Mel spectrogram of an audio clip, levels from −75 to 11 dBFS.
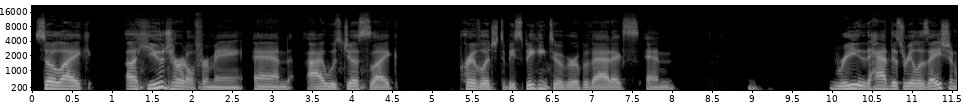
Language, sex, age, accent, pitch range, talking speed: English, male, 30-49, American, 120-150 Hz, 130 wpm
